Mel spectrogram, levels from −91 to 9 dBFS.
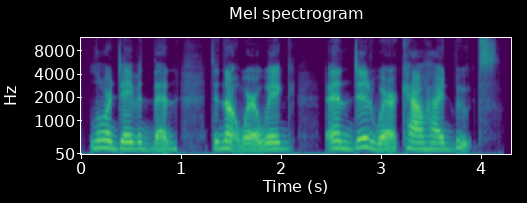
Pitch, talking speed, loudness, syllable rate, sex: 195 Hz, 180 wpm, -18 LUFS, 4.7 syllables/s, female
